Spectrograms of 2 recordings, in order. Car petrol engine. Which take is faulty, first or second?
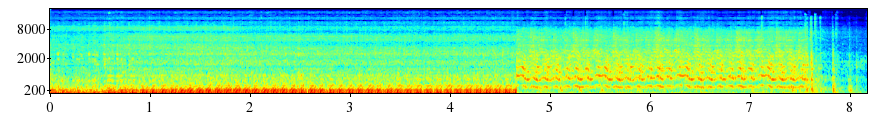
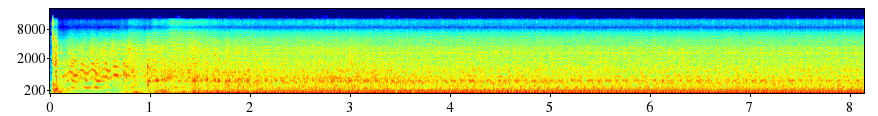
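first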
